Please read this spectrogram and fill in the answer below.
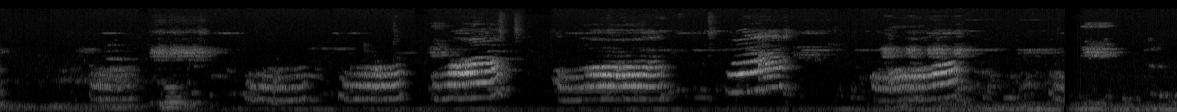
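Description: A domestic cat meowing repeatedly, about seven drawn-out calls, several rising in pitch.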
